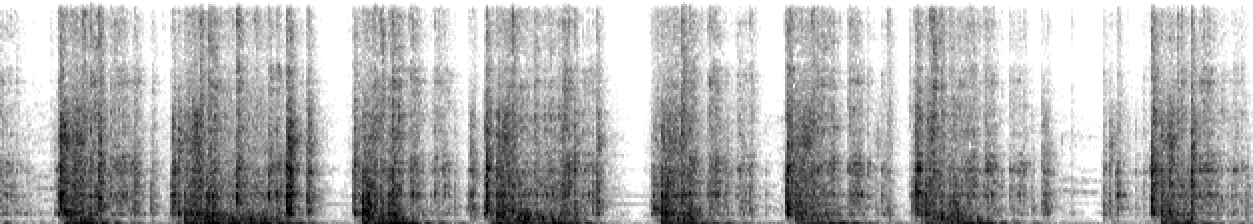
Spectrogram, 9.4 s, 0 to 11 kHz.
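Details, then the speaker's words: Brush cutter two-stroke hard starting for about a week, carburettor blamed by owner; engine roars in short bursts about every 1.5 seconds then cuts out, struggling to catch and keep running during repeated pull-start attempts. "ഇതിന്റെ പ്രശ്നം കാർബുറേറ്റ് തന്നെയാണ് മനസ്സിലായില്ലേ കാർബുറേറ്റ് ആണ് ഇതിന്റെ complaint"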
